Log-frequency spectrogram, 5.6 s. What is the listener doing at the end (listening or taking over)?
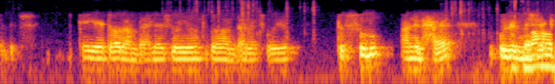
taking over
